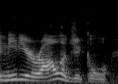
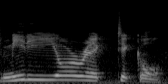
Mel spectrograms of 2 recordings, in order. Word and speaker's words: meteoritical: It's not meteor. I want to say meteorological, but it's meteoritical.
